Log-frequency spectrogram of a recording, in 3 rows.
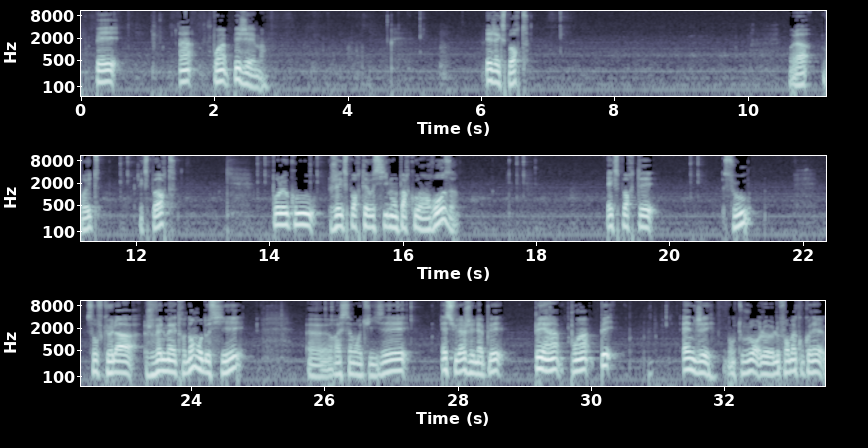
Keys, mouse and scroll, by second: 1.1 KP_1, 5.1 click, 11.8 click, 13.9 click, 14.6 click, 17.7 click, 20.3 click, 26.1 click, 27.0 click, 29.3 click, 31.0 BackSpace.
